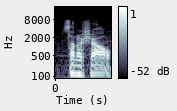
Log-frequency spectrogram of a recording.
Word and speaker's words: Seneschal: Seneschal.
